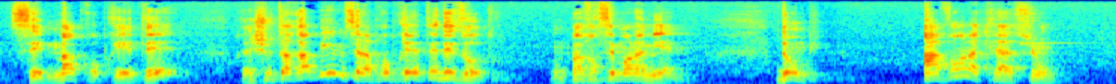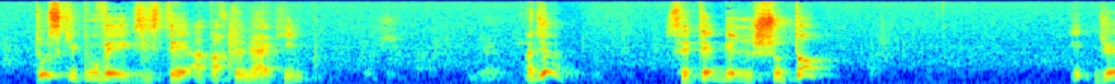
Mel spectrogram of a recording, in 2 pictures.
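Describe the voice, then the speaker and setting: A man's voice: sits high, big pitch swings, moderate pace, long pauses, darkish tone. A man teaching a Torah lesson to a class, asking his students questions and mixing Hebrew terms into his talk.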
